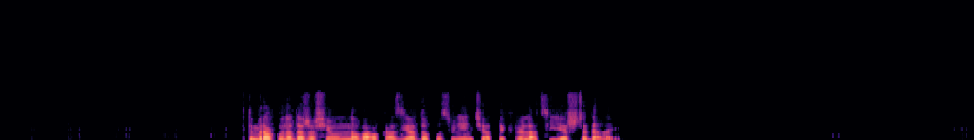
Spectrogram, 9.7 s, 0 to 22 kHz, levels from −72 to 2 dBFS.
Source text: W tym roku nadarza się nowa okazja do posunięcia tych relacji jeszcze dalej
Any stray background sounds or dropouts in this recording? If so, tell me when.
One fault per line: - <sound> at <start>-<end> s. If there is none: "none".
none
